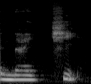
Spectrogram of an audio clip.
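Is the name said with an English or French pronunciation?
English. It is said with an English pronunciation. The speaker calls it wrong.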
